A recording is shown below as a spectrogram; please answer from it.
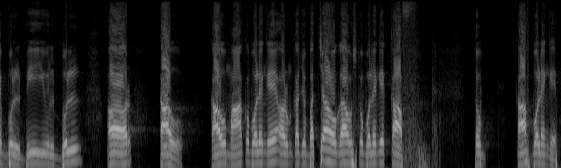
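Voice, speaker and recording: A man's voice: medium pitch, clear, resonant tone, long reverb tail. A man teaching children, spelling English words letter by letter and repeating them.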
